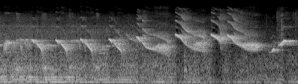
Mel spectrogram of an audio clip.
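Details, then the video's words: Caged hwamei, tame and hand-carried, a bird kept for song contests. It gives a run of about six downward-slurred whistles roughly every quarter second, then larger looping high sweeps, over a faint low steady hum. "Họa mi số 1129 Chim thuần sách tay hót cao cầu đấu tốt"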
